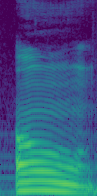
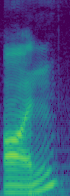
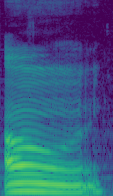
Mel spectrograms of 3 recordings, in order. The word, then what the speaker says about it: own: A pronúncia dele é own. Cuidado, não é on. On é O-N, né? Esse aqui é own.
